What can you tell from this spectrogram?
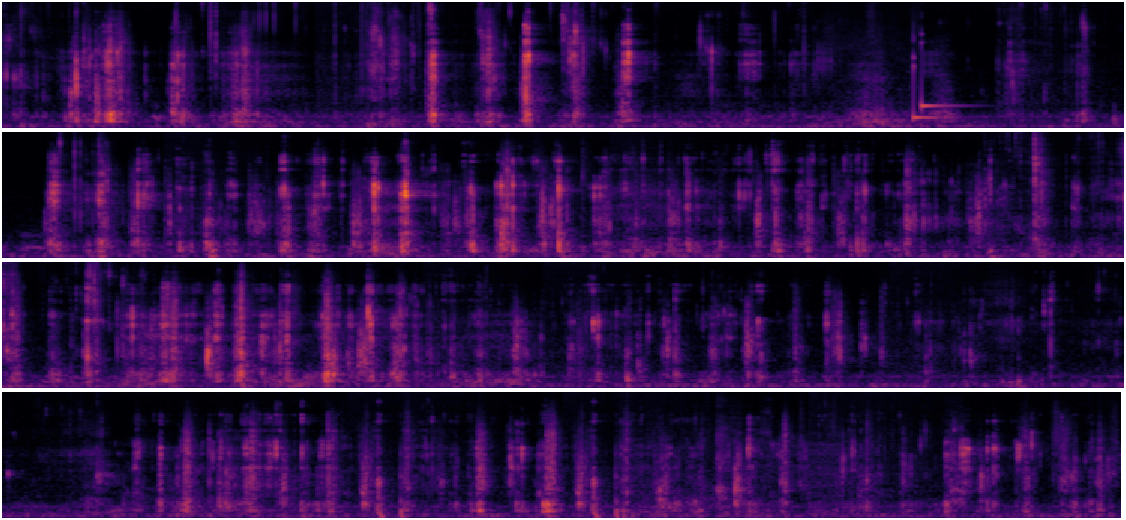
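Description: Close-miked chewing and biting of crisp fried food: crunches come in runs, with a couple of quieter spells of softer chewing.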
